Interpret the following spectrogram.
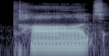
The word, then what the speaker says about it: can't: to make this mistake the way to avoid this make sure you're making the r sound long it's a long vowel okay ah can't already you've avoided it sounding like that word keep your tongue pushed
